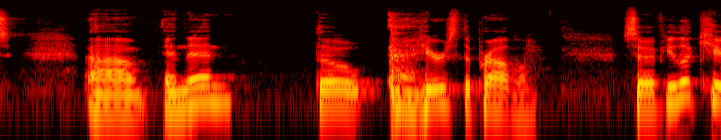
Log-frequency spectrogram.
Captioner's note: clears throat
